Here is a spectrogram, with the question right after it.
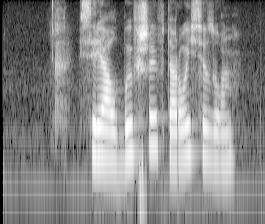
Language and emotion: Russian, neutral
